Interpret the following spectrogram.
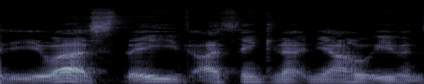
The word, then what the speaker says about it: Netanyahu: I pronounce I can't pronounce his name but help me out here. Netanyahu.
